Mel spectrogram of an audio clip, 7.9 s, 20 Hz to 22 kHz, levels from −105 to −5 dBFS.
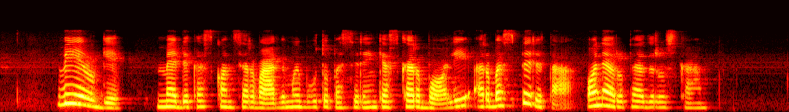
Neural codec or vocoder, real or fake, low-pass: none; real; 7.2 kHz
